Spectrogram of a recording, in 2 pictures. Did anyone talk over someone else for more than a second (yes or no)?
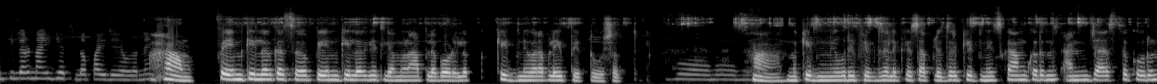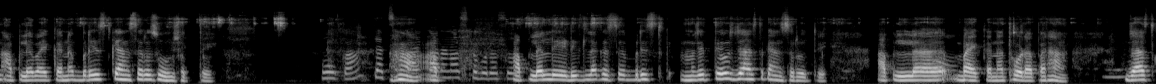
no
